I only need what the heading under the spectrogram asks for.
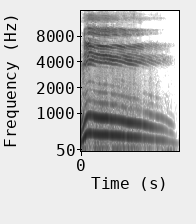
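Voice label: "Flyaway", British; hedgewars; Default uk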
